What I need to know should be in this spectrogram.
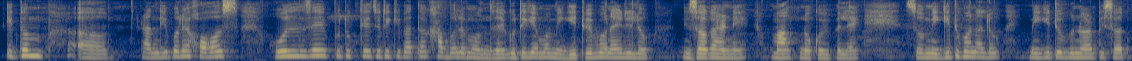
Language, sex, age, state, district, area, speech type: Assamese, female, 18-30, Assam, Kamrup Metropolitan, urban, spontaneous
